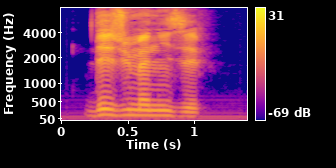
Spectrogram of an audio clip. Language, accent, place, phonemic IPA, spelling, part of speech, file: French, France, Lyon, /de.zy.ma.ni.ze/, déshumaniser, verb, LL-Q150 (fra)-déshumaniser.wav
- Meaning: to dehumanize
